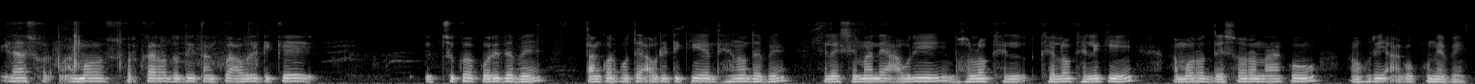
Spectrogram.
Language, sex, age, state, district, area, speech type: Odia, male, 30-45, Odisha, Malkangiri, urban, spontaneous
